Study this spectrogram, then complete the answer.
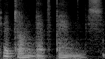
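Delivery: muttering. Real, not acted. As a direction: mutter it to yourself. Repeated, second muttered.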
